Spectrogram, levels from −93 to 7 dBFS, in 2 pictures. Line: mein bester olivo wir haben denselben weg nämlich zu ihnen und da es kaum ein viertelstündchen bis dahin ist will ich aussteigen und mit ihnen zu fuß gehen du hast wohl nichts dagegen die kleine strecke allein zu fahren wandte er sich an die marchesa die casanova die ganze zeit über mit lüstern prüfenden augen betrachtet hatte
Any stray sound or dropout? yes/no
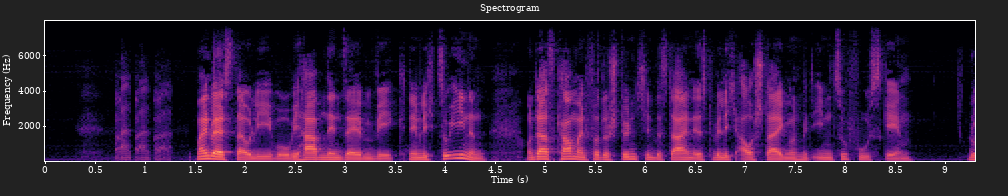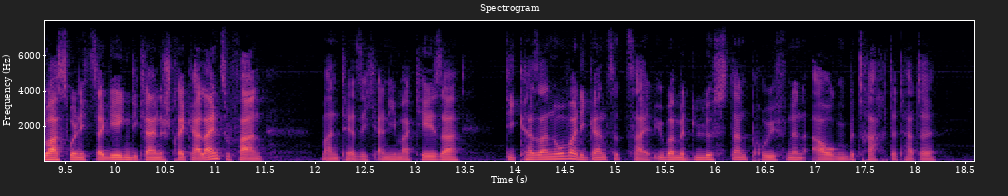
yes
